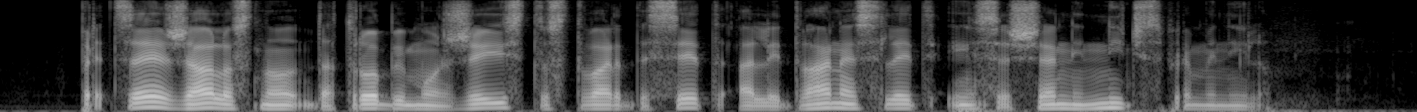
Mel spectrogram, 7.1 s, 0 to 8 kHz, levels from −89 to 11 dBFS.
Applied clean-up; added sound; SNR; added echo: none; none; none; none.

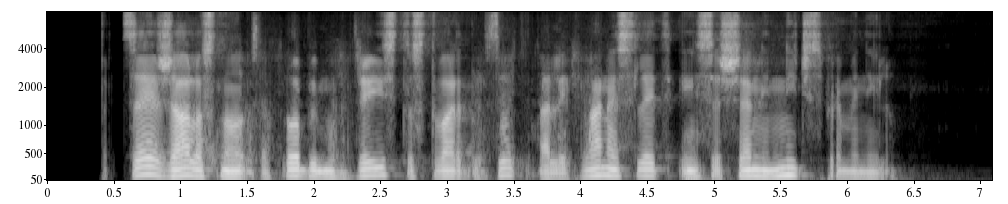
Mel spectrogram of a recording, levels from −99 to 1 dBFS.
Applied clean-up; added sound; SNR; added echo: neural mask model DeepFilterNet 3.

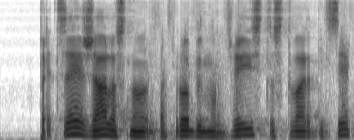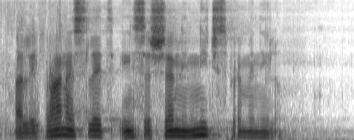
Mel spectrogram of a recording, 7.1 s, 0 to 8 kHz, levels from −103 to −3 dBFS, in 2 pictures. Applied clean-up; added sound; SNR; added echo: neural separator model SepFormer DNS4.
